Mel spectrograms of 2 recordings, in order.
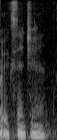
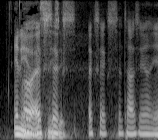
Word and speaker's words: XXXTentacion: Oh, how do you pronounce his name? – XXXTentacion. – Is that really how you pronounce it? – Yeah. – Wow. No, I don't know why I always thought it was an extension. But anyway.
